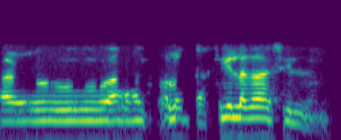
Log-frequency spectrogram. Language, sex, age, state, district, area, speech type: Assamese, male, 18-30, Assam, Udalguri, rural, conversation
